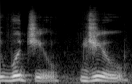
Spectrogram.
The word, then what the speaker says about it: would you: Would you would be would you, Jew ですね。ちょっと J みたいな発音になります。Pretend you're,ジュースですね。ジュースのジュと一緒です。Would you, Jew ですね。Would you.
